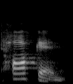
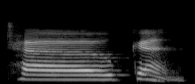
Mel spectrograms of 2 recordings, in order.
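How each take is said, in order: First: The first vowel is short, closed by the k. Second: The first vowel is long, like its name. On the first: The speaker calls it wrong. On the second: The speaker calls it right.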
